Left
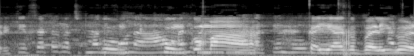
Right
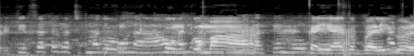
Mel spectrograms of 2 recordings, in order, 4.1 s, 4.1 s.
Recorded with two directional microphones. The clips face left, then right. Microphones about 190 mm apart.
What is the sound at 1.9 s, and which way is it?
A woman's voice, 10° right (ahead or behind).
